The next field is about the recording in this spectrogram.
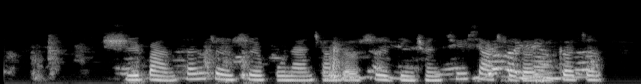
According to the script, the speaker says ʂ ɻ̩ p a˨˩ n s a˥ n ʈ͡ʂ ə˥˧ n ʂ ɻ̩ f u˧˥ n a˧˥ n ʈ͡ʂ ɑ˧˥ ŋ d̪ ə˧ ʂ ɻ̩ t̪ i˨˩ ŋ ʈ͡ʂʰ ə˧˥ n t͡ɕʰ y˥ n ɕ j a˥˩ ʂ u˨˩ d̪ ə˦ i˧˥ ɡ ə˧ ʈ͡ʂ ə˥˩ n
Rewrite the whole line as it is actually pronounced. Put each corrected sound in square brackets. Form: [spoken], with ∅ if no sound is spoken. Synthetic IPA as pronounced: ʂ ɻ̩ p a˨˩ n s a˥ n ʈ͡ʂ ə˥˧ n ʂ ɻ̩ [x] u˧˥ n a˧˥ n [ʈ͡ʂʰ] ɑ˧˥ ŋ d̪ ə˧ ʂ ɻ̩ t̪ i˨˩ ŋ ʈ͡ʂʰ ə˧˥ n t͡ɕʰ y˥ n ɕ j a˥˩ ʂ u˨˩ d̪ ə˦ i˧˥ ɡ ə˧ ʈ͡ʂ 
